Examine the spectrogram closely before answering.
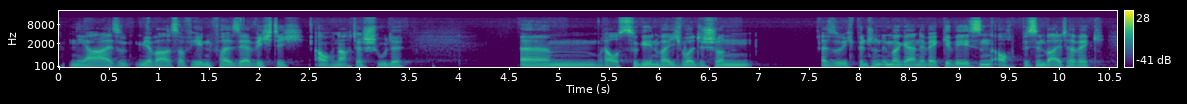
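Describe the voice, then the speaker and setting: A man's voice: deep voice, a little mellow. A young man from Germany chatting casually as an interview guest, telling of his own experiences. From Germany, born in Frankfurt and living in Franconia. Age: young adult. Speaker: interview guest, returned volunteer abroad. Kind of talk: casual conversational storytelling.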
